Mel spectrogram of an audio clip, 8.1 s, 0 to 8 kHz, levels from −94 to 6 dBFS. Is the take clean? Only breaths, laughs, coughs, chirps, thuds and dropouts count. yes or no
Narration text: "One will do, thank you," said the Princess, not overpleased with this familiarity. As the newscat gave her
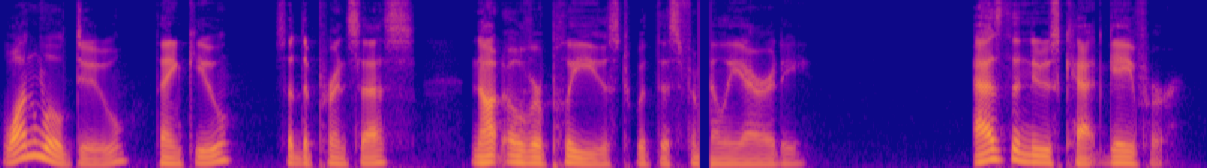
no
